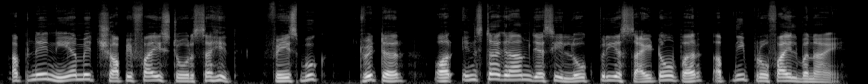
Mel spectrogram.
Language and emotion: Hindi, neutral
